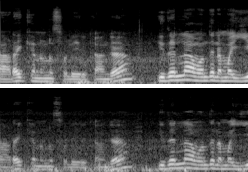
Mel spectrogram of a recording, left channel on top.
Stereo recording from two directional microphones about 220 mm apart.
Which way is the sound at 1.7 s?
15° left (ahead or behind).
